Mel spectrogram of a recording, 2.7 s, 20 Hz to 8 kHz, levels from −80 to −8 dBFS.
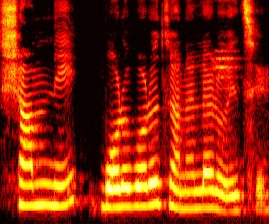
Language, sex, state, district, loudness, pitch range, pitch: Bengali, female, West Bengal, Kolkata, -16 LUFS, 235-280 Hz, 265 Hz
